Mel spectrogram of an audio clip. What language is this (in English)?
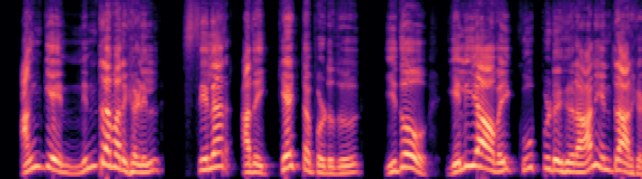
Tamil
